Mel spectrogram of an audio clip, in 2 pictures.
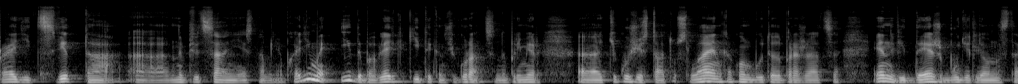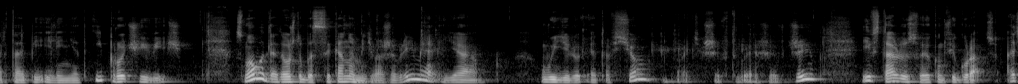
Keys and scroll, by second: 13.3-19.1 typing, 20.1-20.3 typing.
